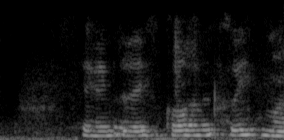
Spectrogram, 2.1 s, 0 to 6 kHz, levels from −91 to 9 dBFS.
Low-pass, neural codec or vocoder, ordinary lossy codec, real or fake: 5.4 kHz; codec, 16 kHz, 4 kbps, X-Codec, HuBERT features, trained on balanced general audio; Opus, 32 kbps; fake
